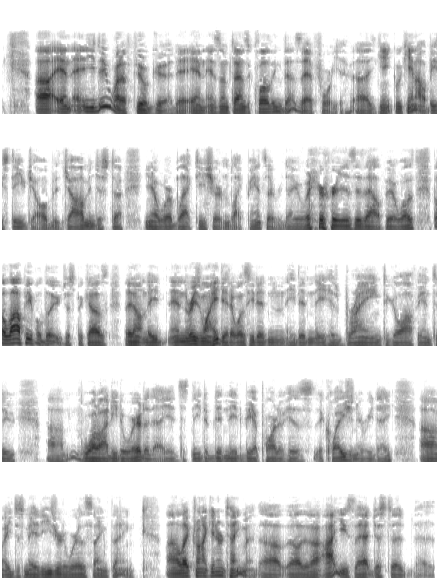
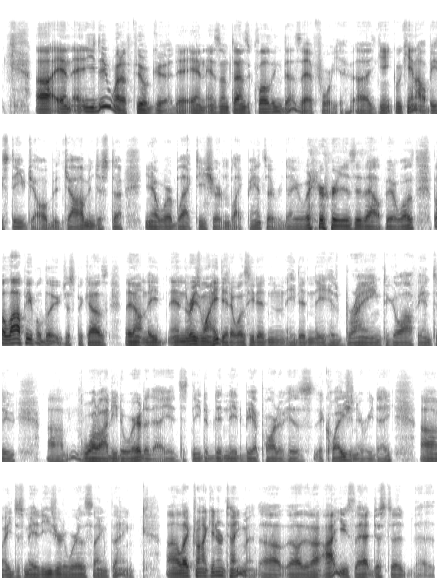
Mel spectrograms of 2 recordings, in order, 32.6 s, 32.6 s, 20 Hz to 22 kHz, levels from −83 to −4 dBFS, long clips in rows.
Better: second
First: garbled, watery; badly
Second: garbled, watery; slightly; nothing above 10.5 kHz

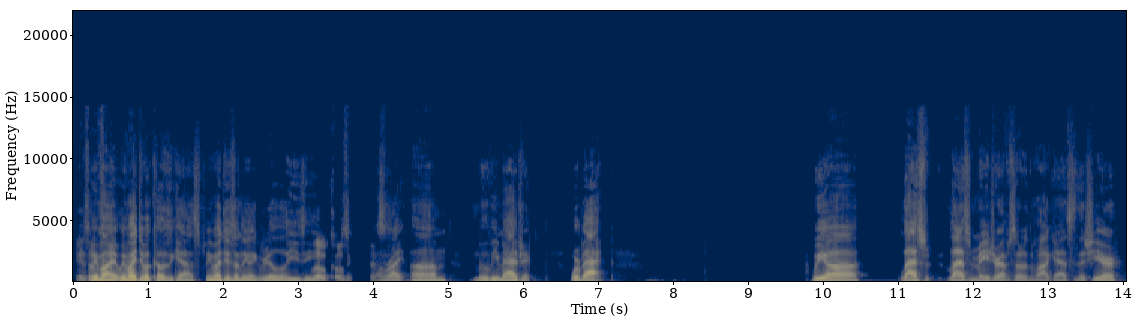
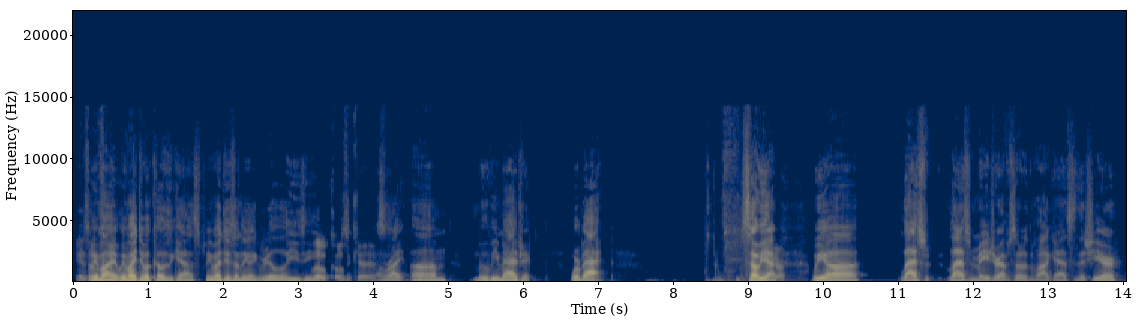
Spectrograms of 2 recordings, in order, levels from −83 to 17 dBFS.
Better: second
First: audio cutting out; at 4 s and at 8.5 s for 1.5 s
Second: none

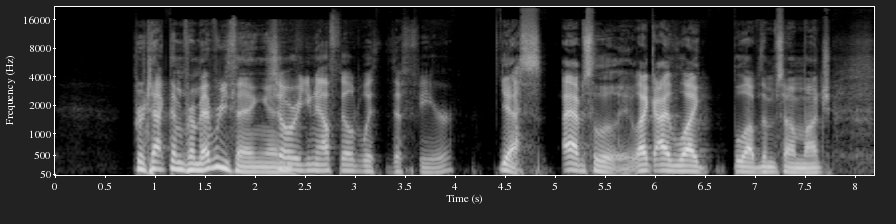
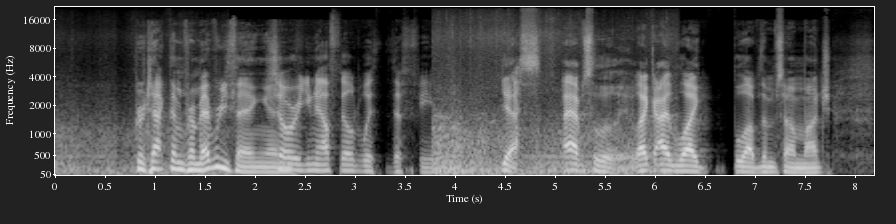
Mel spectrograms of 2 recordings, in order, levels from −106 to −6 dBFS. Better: first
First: none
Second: wind noise on the microphone; occasional gusts; until 1.5 s and from 4 to 6 s; 15 dB below the speech

